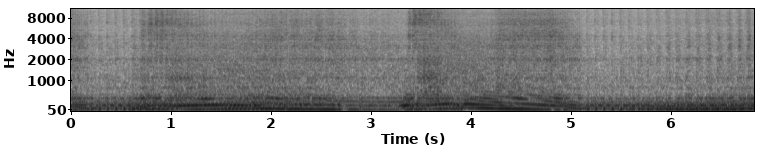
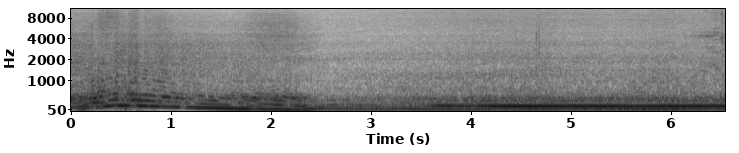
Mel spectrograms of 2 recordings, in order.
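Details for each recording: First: 2003 Pontiac Vibe GT with coil-on-plug ignition and a misfire (P0303 code, cylinder 3), before repair; uneven, lumpy, loping idle through a couple of revs, muffler shaking, sounding like a Subaru, possibly from a failed ignition coil. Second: 2003 Pontiac Vibe GT after replacing the ignition coil and spark plugs and reconnecting the battery; revs drop and settle into a smooth, even idle with zero misfires across all four cylinders.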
